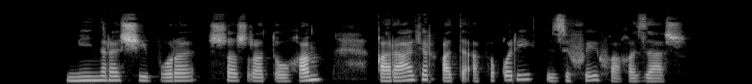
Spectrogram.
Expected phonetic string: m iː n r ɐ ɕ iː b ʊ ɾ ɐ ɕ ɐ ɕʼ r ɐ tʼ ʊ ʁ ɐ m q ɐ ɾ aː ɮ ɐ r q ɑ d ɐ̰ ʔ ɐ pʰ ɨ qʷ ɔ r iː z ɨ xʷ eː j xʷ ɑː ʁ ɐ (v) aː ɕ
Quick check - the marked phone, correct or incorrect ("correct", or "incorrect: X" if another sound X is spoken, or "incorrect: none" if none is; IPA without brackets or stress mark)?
incorrect: z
